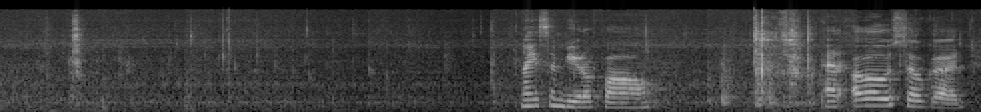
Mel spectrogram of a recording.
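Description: Metal tongs clink against a pan.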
